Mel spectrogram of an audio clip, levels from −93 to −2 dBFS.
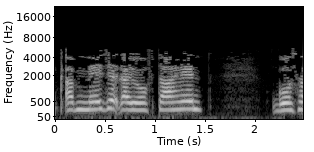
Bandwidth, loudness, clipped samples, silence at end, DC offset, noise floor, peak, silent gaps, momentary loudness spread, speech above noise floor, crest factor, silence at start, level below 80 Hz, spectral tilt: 5.8 kHz; -28 LUFS; under 0.1%; 0 s; under 0.1%; -63 dBFS; -14 dBFS; none; 5 LU; 36 dB; 16 dB; 0.1 s; -68 dBFS; -2 dB/octave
